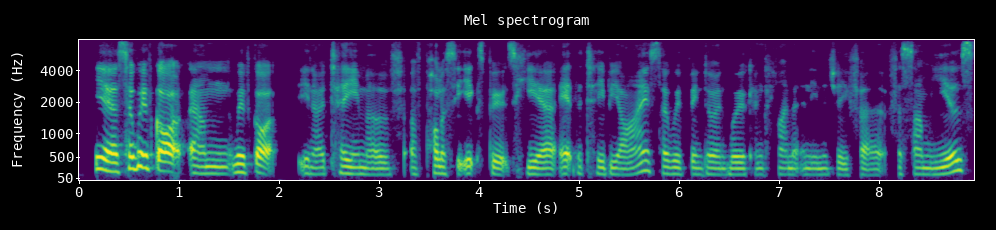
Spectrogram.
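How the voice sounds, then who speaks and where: A woman with a New Zealand accent talks at a moderate pace with hardly any pauses, her very deep, low pitch showing ordinary pitch variation. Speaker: climate policy expert. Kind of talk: interview. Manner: hesitant, many fillers.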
